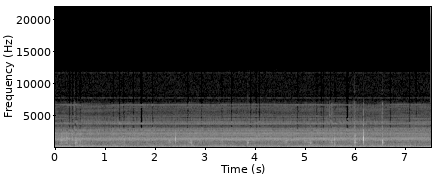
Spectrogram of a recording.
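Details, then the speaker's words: 1965 Ford Thunderbird Landau, running before its first drive after sitting over 15 years: steady, even low idle rumble with no knocks or misses, sounding pretty good overall. Normal idle. "Well, that sounds pretty good overall, truthfully."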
